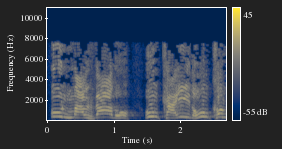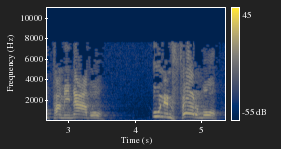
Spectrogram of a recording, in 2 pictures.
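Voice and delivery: preacher stretching the word out. Acted. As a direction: lean on each word. Listing the unworthy, slowly.

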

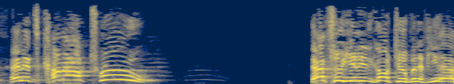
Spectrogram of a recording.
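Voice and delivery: rising, emphatic sermon voice; preacher pressing home the truth; preaching. Acted. Preacher builds to full force.

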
